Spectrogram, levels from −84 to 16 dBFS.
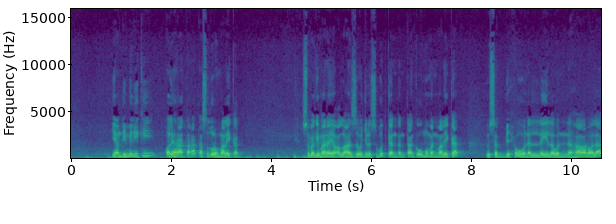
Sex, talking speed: male, 125 wpm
